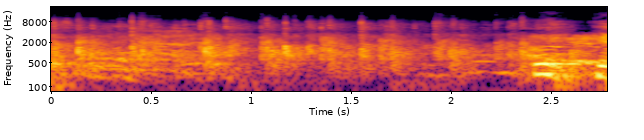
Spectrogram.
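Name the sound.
audience applauding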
